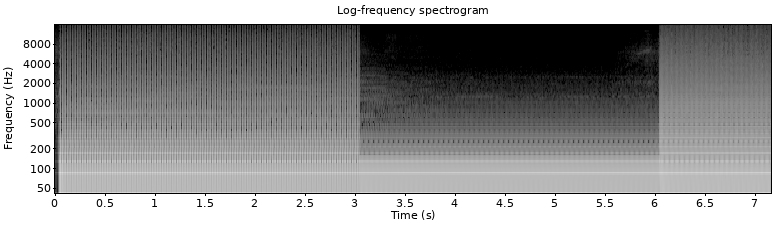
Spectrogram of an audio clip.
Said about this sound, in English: So we'll have a saw, triangle, square, and then some noise.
